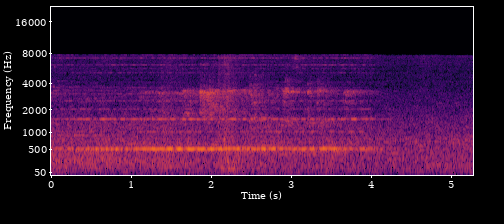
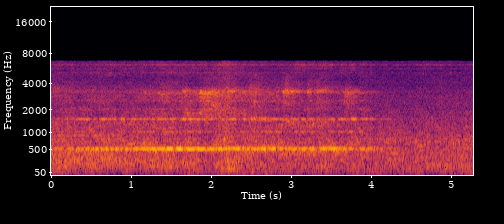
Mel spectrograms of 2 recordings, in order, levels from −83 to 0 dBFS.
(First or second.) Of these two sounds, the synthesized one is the second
